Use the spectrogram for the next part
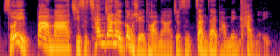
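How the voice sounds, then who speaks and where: A man co-hosts a podcast, telling stories in an animated, casual way. His pitch moves a lot. The recording is dry and close. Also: a little fast, no echo. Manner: storytelling, animated. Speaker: podcast co-host. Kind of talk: casual chat.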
